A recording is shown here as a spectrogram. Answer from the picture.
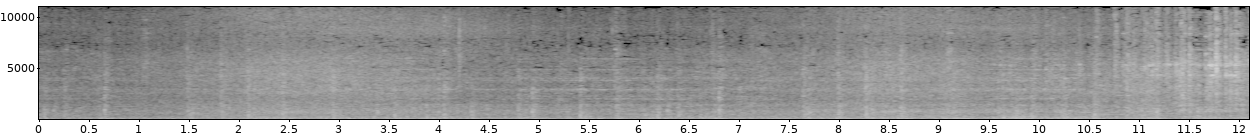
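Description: Passenger railroad coaches rolling past close by: a steady low rumble of the wheels on the track with a run of clicks from the rail joints.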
